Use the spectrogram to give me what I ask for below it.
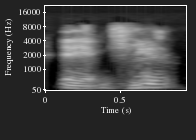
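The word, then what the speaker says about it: wer: Y ver, anglosajón antiguo, para los que saben anglosajón antiguo, ver, ver, la W se pronuncia como v, igual que actualmente en el alemán, ver, ¿qué significa?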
